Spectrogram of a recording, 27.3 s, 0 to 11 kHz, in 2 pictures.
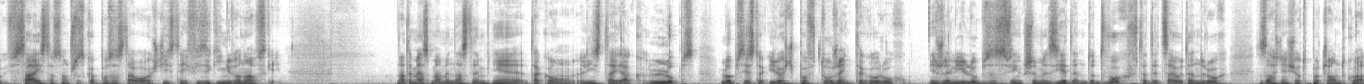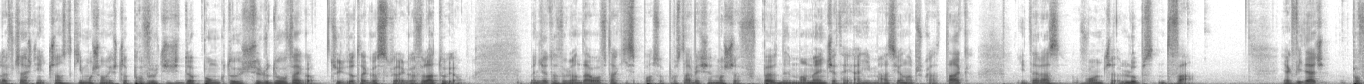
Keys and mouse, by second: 19.1 KP_1, 20.3 Escape, 21.2 click, 25.4 click.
